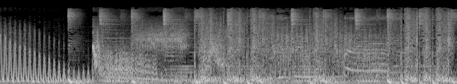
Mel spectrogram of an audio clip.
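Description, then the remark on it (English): A rapid burst of loud gunshot sound effects, sharp cracks firing in quick succession like automatic gunfire, dense, filling the whole stretch with little pause between blasts. “They could mean rewind, the gunshot means forward.”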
